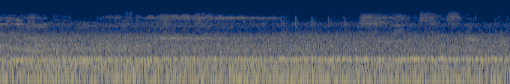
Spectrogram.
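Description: Train running across a long railway bridge: a steady, continuous running noise with a constant hum.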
